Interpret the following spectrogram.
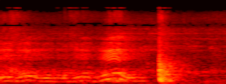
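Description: A boy hums mouth engine noises in repeated rising-and-falling arcs while driving a toy monster truck. About one and a half seconds in comes one sharp knock as the toy truck strikes the table.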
